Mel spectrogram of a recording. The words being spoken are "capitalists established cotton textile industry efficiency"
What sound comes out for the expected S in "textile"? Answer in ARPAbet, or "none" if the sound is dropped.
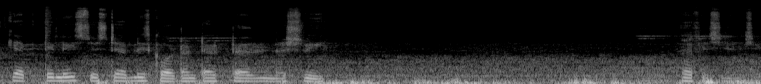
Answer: none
